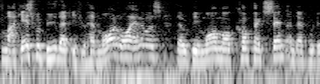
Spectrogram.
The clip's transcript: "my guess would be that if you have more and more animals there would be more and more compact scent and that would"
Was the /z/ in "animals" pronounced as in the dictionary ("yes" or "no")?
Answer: no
